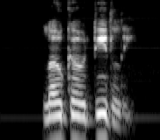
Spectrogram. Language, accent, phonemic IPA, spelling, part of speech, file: English, US, /ˌloʊ.ɡoʊˈdi.də.li/, logodaedaly, noun, En-us-logodaedaly.ogg
- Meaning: 1. Cleverness or skill in the coining of new words 2. A cleverly or skilfully coined new word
